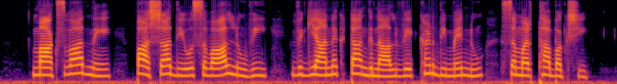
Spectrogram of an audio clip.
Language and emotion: Punjabi, neutral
